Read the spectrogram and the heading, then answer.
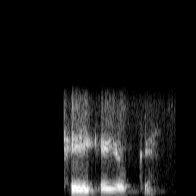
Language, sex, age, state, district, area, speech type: Punjabi, male, 30-45, Punjab, Mohali, urban, conversation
